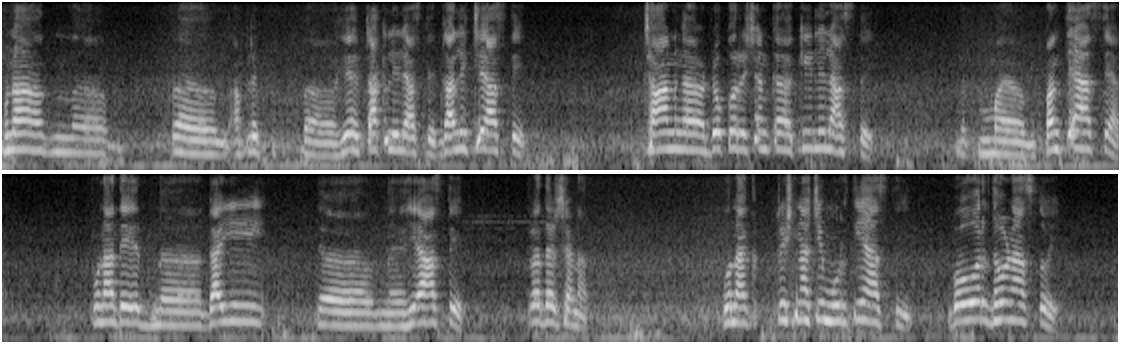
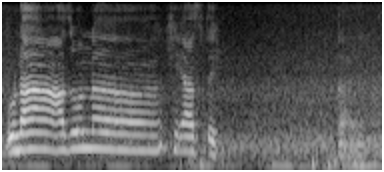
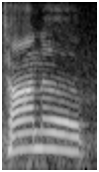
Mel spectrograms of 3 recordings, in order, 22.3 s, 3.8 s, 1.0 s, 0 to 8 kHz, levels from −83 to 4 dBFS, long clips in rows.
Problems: constant background noise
